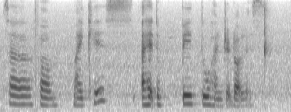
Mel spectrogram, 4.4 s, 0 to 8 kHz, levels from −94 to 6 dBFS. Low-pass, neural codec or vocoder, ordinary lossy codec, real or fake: none; none; none; real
